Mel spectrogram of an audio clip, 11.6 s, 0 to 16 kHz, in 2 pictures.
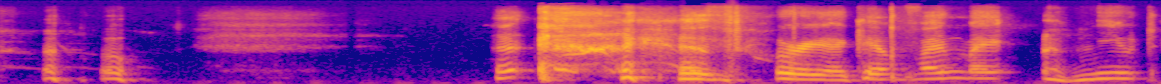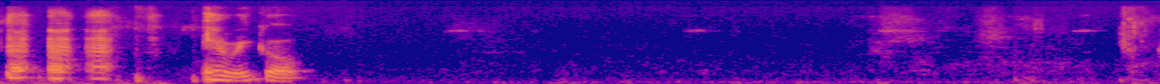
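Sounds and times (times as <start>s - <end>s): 
speech: 0.2s - 0.8s, 2.5s - 7.4s
soft breath: 1.0s - 2.0s
person coughing harshly: 2.6s - 3.5s.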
